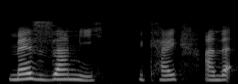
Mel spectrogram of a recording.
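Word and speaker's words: mes amis: this example we are not going to make this S sound silent because the following word starts with a vowel and if the next word starts with a vowel this dipsticks letter here becomes pronounced so what we're going to do to illustrate this is we're going to draw an arrow linking them together so this becomes mez Sammy okay and the s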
